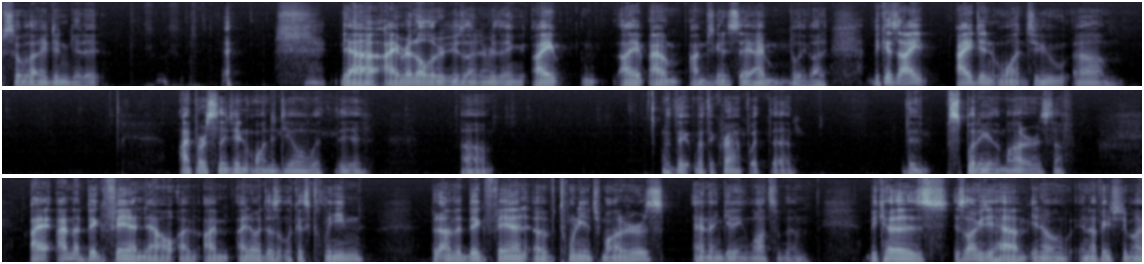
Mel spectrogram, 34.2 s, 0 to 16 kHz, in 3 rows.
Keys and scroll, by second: 1.4-7.3 typing, 3.7 Return, 8.1 ctrl+[, 8.3-16.3 typing, 17.5 ctrl+[, 17.5-18.3 typing.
